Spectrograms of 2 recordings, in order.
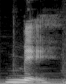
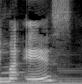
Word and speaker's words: mais: So itong next natin would be me. Hindi mais me or it means but 'di ba? Dati yan binabasa ko siya as mais.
